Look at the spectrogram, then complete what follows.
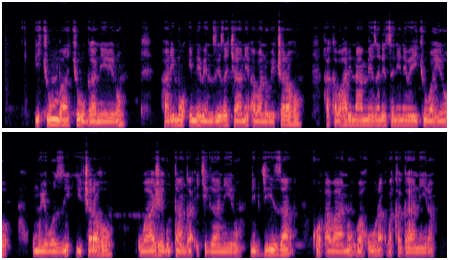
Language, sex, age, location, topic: Kinyarwanda, male, 18-24, Huye, education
